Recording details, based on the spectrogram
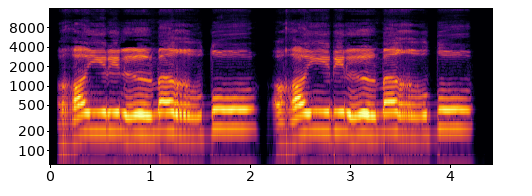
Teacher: bila kita sebut ghain ni, pangkal lidah akan terangkat bagi memenuhi sifat isti'la'nya. Terangkat pangkal lidah bagi menunjukkan tebalnya huruf ghain tu.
